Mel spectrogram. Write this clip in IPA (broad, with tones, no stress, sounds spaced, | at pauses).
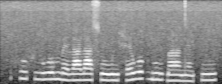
f u˦ f i˧ w o˧ m ɛ˨ l a˧ l a˧ s ũ˨ w ĩ˨ h ɛ˨˦ w o˦ ɡ͡b ũ˧ ɡ͡b ã˧ d ɛ̃˨ k͡p ĩ˧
